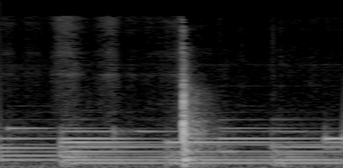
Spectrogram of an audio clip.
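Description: A chef's knife slicing through a peeled potato and knocking once, sharply, on the wooden cutting board about a second in. Soft background music plays throughout.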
